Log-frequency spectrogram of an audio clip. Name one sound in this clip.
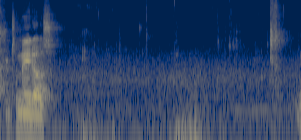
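A man crunches a tortilla chip while chewing.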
